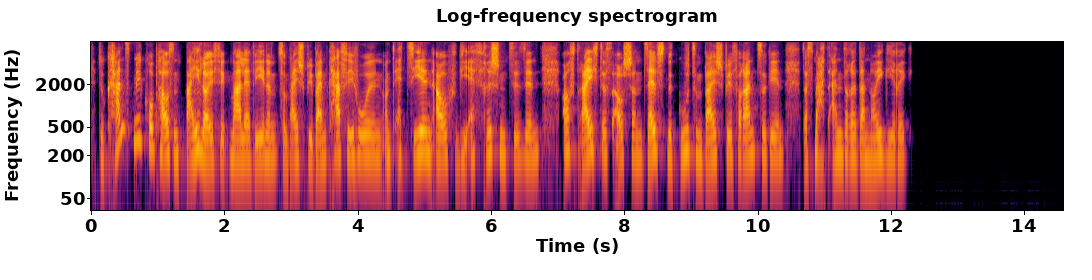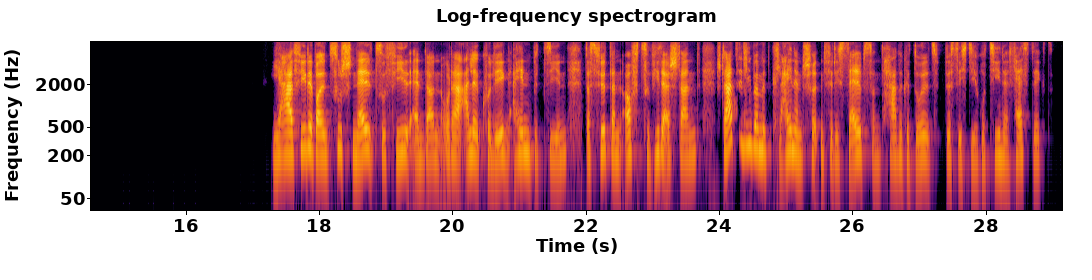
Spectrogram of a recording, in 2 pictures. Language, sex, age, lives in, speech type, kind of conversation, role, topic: German, female, 40-44, Germany, read, expert-assistant, expert, Welche einfachen Gewohnheiten helfen dabei, in der Verwaltung im Gesundheitswesen entspannt und produktiv zu bleiben?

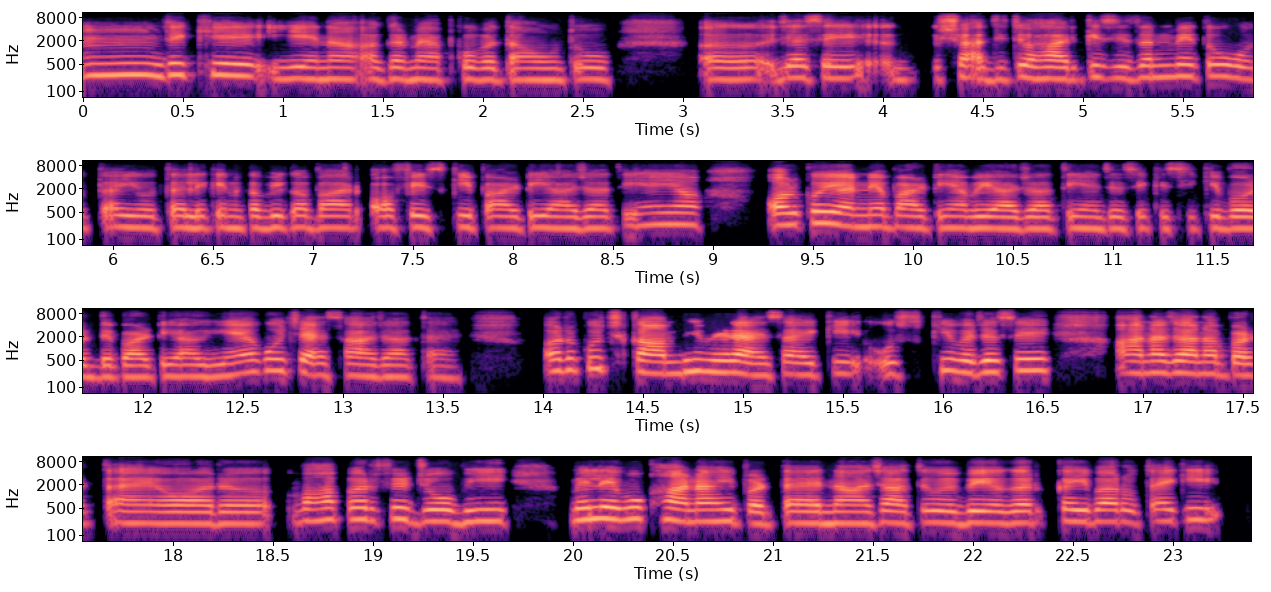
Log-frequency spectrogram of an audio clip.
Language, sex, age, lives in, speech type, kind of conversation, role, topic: Hindi, female, 25-29, India, conversation, advice, user, पार्टी या समारोह में खाना खाने से आपकी डाइट टूटने का डर क्यों होता है?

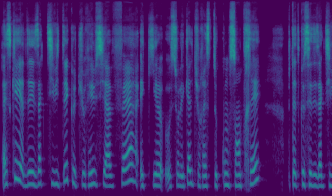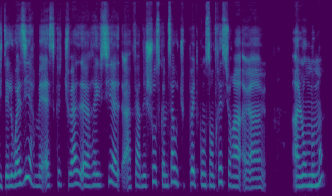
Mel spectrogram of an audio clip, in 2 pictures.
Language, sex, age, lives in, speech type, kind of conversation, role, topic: French, female, 45-49, France, conversation, advice, advisor, Comment puis-je améliorer ma concentration et mes habitudes de travail ?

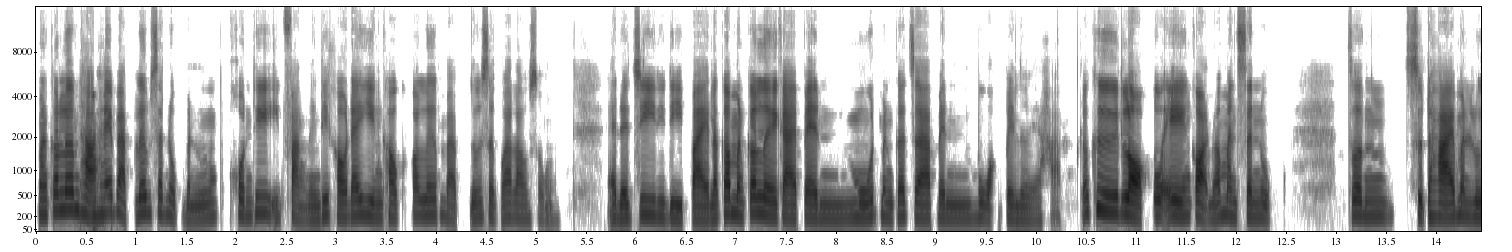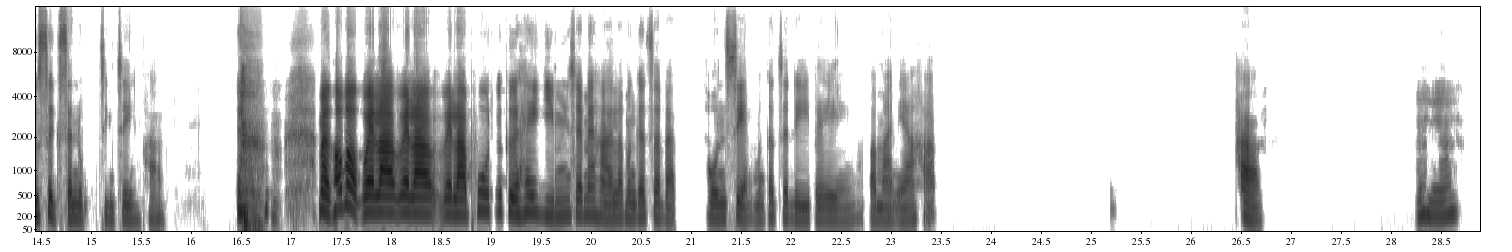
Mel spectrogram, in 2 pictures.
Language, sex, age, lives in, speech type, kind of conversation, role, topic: Thai, female, 25-29, Thailand, conversation, unstructured, none, วันทำงานแบบไหนที่คุณรู้สึกว่าสนุกที่สุด?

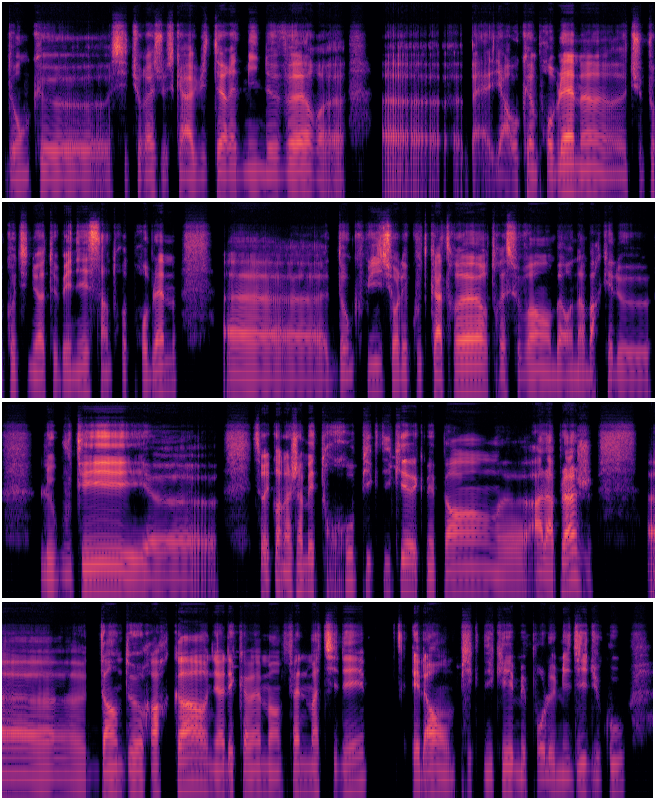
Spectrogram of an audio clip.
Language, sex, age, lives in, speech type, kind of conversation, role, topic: French, male, 35-39, France, conversation, podcast, guest, Dis, quels souvenirs d’enfance te renvoient aux saisons ?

